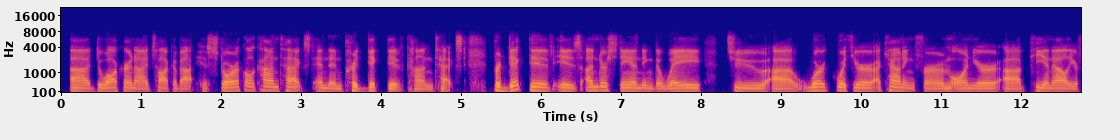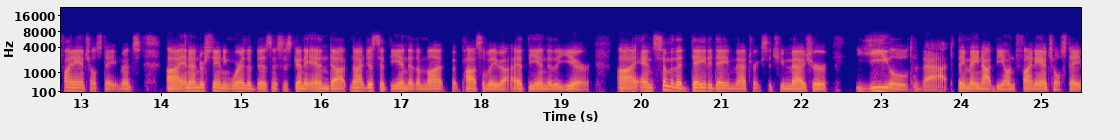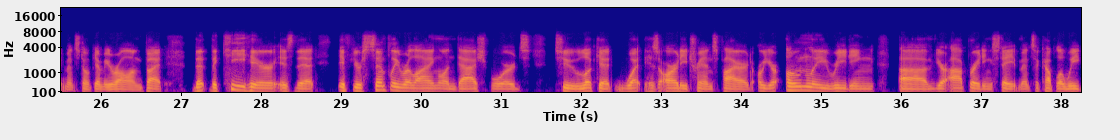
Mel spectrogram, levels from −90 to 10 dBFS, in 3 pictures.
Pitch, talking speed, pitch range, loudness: 110 Hz, 175 wpm, 100-120 Hz, -19 LUFS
